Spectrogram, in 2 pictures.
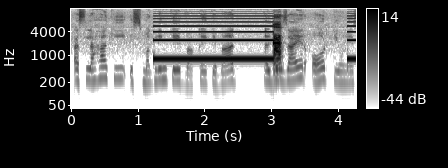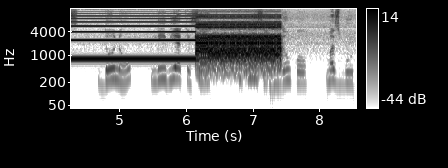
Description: ZX Spectrum tape loading, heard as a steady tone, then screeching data, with speech in Urdu.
